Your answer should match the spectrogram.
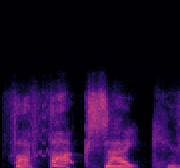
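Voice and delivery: high, drawn-out frustrated outburst; exasperated cursing. Acted. Game master as boat pilot whose motor was hit, exasperated outburst. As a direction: curse slowly in total exasperation. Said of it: "And Hamish just goes".

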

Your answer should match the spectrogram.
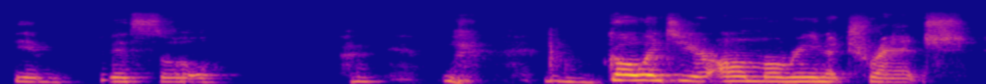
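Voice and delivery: normal talking voice

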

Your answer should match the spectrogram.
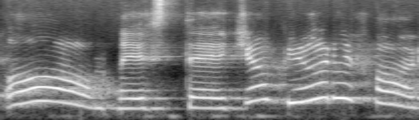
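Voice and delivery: high, slow, drawn-out compliment; flattering idol. Retold or imitated. Idol flattering a blushing fan, high and slow. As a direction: croon the compliment. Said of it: "Y me dice".

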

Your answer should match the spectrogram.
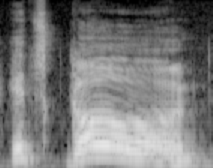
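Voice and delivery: high, loud mock child; delighted kid. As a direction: play the son thrilled his itch is gone. Son's delighted answer voiced.

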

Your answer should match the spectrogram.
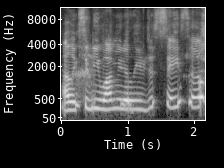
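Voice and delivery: high, fast indignant snap; mock offended outburst. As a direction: pretend to be hurt and huffy.

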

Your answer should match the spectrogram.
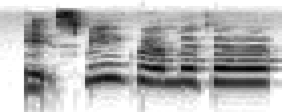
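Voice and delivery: put-on high, loud little girl call; a bright child calling at the door. A narrator's reading.

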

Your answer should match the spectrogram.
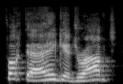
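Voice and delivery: high, loud indignant outburst; retold indignant protest; mock angry denial. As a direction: snap back in denial.

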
